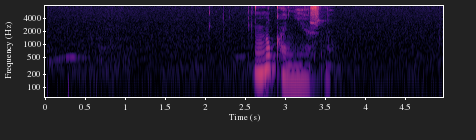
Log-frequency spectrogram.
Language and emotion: Russian, sad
